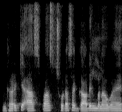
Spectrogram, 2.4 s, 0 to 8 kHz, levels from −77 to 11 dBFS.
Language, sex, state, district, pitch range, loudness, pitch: Hindi, male, Arunachal Pradesh, Lower Dibang Valley, 135-155 Hz, -18 LUFS, 145 Hz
